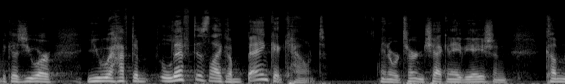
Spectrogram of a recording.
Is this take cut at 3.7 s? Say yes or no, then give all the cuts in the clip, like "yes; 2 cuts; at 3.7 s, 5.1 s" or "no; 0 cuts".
yes; 1 cut; at 3.7 s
